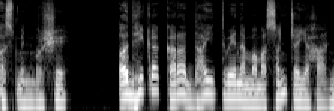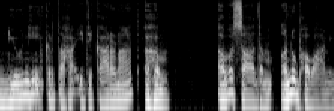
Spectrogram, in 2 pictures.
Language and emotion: Sanskrit, sad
